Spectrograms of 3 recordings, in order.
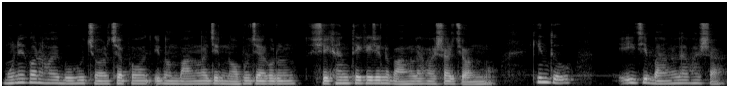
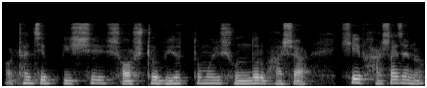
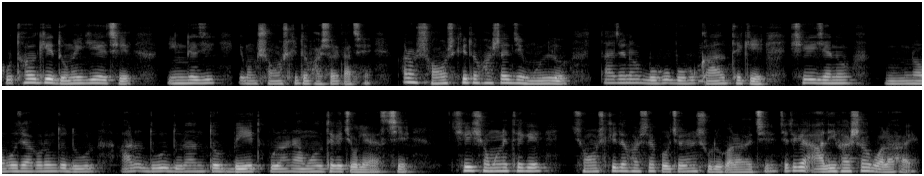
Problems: background sounds at intervals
